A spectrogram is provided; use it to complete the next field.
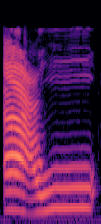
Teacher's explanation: आइन को गले से अदा करेंगे, आऊ और खींचेंगे वाव मद्दा की वजह से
